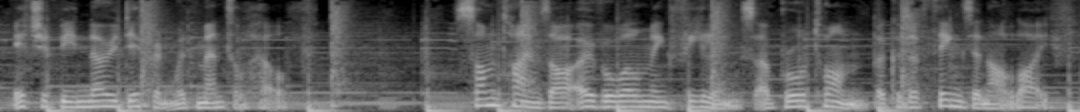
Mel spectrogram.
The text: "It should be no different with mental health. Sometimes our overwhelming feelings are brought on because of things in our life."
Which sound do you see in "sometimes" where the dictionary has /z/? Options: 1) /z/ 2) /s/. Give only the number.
1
